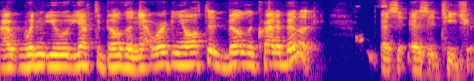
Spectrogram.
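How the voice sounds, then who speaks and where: In an American accent, a man speaks with a somewhat breathy, fairly high-pitched voice. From US Midwest, Ann Arbor, Michigan. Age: 60s. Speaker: lawyer. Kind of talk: interview. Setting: podcast.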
